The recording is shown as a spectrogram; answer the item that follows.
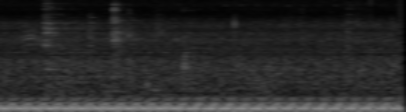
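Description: Steady low machine hum, even in pitch and level throughout.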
